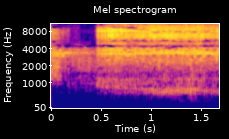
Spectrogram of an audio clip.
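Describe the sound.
A single loud, raspy snore from the wolf asleep in the grandmother's bed in the story of Little Red Riding Hood, a harsh rattling breath that swells after a brief softer start and holds steady for over a second, with no voices.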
